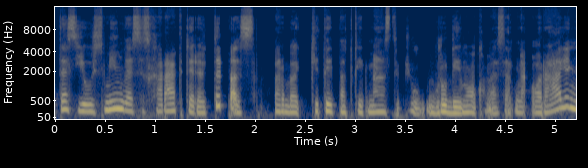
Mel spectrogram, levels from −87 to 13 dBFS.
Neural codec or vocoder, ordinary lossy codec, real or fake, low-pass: codec, 44.1 kHz, 2.6 kbps, SNAC; Opus, 24 kbps; fake; 14.4 kHz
